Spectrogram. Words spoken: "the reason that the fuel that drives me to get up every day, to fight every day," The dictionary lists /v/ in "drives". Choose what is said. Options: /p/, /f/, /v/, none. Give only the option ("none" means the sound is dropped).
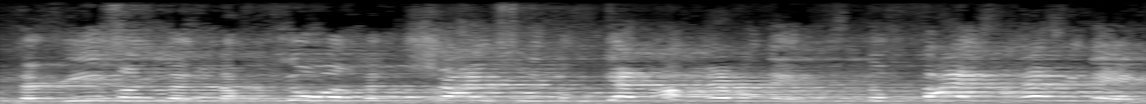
none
